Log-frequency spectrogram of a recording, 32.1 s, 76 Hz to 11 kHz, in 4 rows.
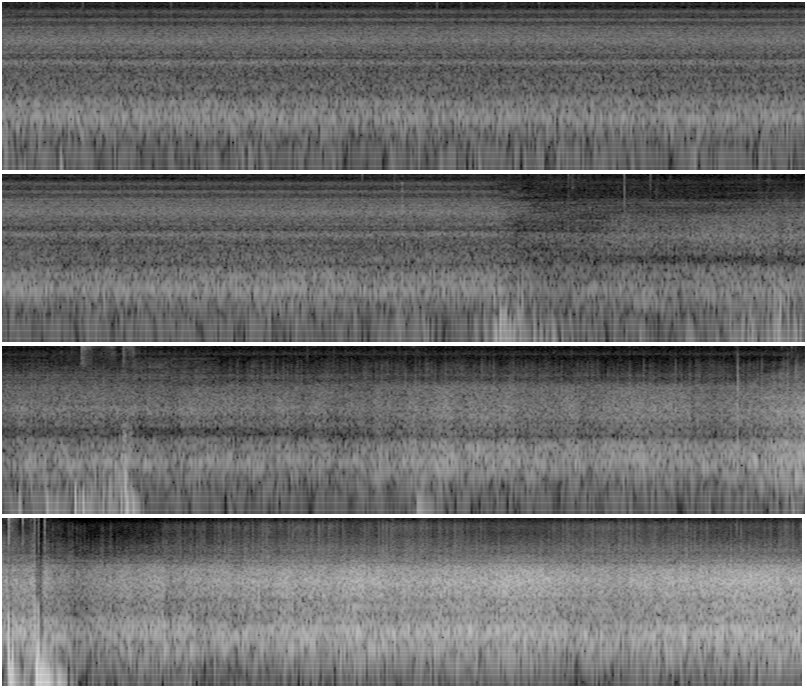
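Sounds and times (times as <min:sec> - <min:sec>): faint hum: 0:00.0 - 0:27.7
radio static hiss: 0:12.0 - 0:21.0, 0:21.6 - 0:28.4
low thumps: 0:24.0 - 0:24.8.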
